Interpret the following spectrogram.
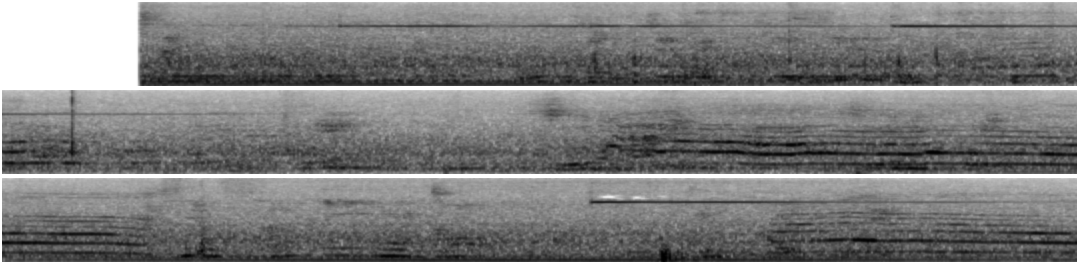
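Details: Sibling cats, one giving several drawn-out, harmonic meows that rise and fall, clustered in the second half, over a steady low hum and a faint constant high tone.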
